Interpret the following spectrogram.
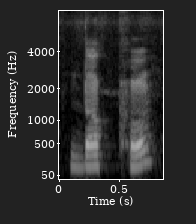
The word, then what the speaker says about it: দক্ষ: এর পর খেয় থাকলে আদ্য অ এর উচ্চারণ ও এর মত হবে যেমন দক্ষ দক্ষ সুপ্রিয় শিক্ষার্থী বন্ধুরা কেমন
